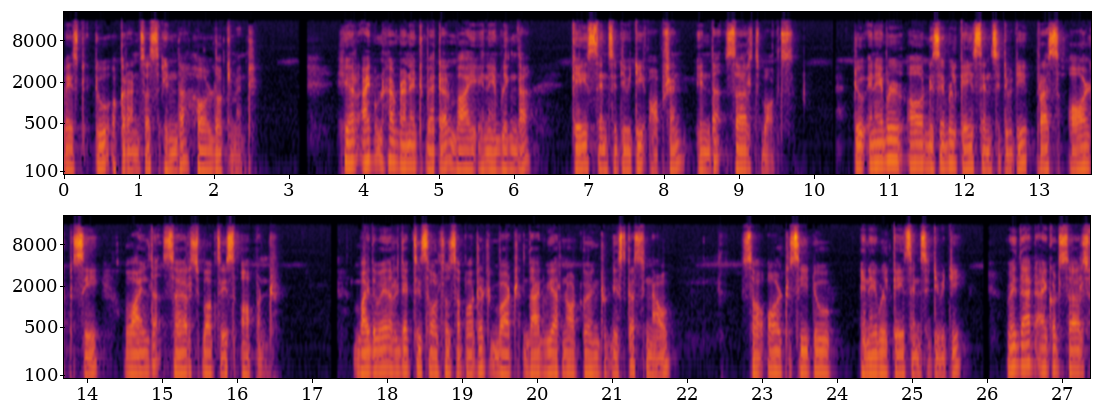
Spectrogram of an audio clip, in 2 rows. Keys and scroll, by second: 7.0 ctrl+\, 20.2 alt+c.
